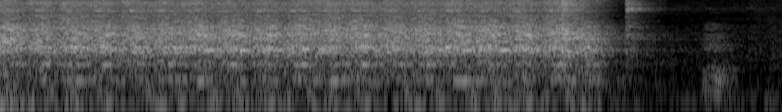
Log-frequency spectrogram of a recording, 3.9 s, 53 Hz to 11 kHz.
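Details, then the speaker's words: Third-gen Camaro Z28 small-block V8 after engine replacement, ignition advanced, fuel system primed; steady starter cranking about three turns a second for three seconds with no catch or fire. Cranks but won't start. "that's all we get so we have tried about 17 times to start this car up"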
